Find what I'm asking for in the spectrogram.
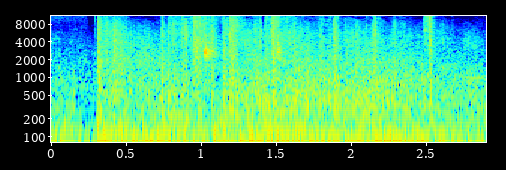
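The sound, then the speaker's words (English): Faint gunfire in a video game: several quick, muffled shots crack over a steady, noisy background. “Now, who's shooting at me?”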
